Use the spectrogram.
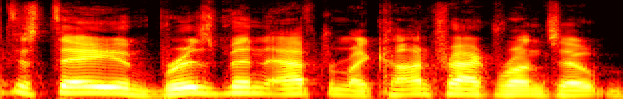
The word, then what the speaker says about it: Brisbane: I'd like to stay in Brisbane after my contract runs out. By the way, if you notice, I'm saying it differently this week. I'm saying Brisbane.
